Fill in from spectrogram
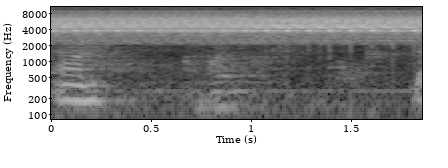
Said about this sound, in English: Hello, y'all. Welcome to my house where the alarms go off.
